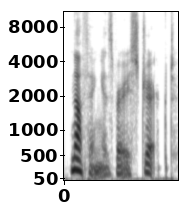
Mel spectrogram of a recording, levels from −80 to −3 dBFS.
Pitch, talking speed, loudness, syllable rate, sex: 160 Hz, 165 wpm, -21 LUFS, 4.8 syllables/s, female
